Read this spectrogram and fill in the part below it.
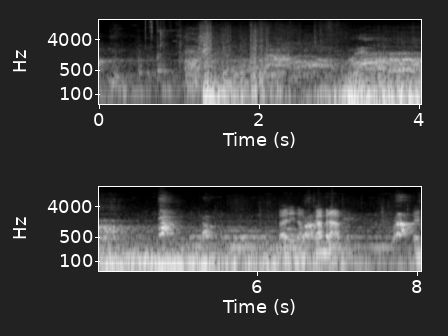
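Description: A large creature roars and growls.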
